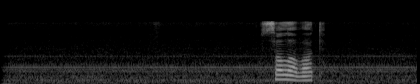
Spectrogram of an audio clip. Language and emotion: Russian, neutral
